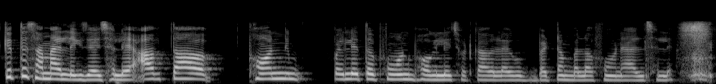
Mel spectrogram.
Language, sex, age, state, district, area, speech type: Maithili, female, 18-30, Bihar, Darbhanga, rural, spontaneous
